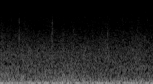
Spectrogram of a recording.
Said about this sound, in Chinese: 雨一直下，越下越大，仿佛天空之上是一片漆黑的大海。雨滴永远停不下来。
